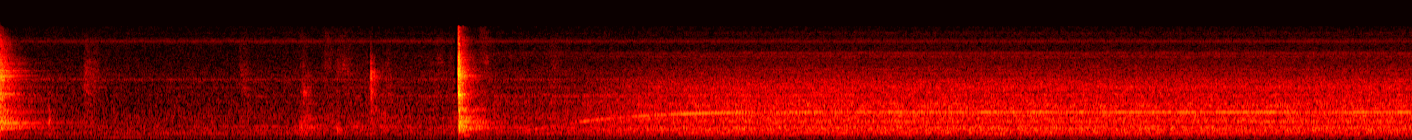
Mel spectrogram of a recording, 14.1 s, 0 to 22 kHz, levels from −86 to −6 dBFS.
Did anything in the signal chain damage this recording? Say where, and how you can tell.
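No, nothing in the signal chain left audible damage here: the signal runs without any disturbance that would point to a fault at any stage.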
